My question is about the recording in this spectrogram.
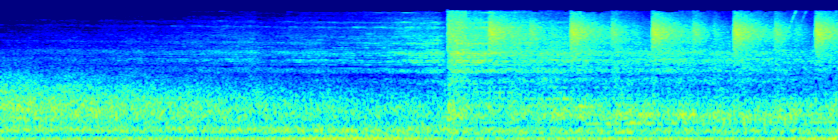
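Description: Electronic trance music. A fading noise sweep sits over a steady low bass, and about two seconds in a bright, crisp percussion pattern comes in on a regular beat, roughly two and a half hits a second.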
